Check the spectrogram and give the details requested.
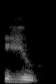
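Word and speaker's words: jouent: group of just girls, you add ENT to the end, but we actually pronounce it joue. Okay, so it's just the same as je, tu, il, elle.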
